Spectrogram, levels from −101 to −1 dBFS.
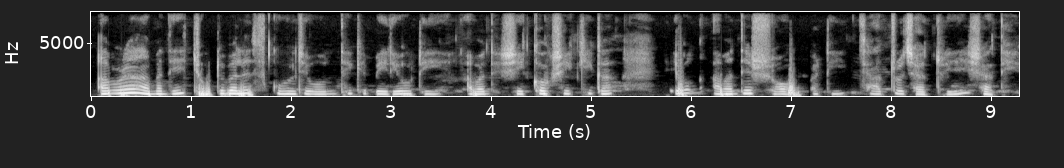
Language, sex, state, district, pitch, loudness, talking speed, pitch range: Bengali, female, West Bengal, North 24 Parganas, 255 Hz, -16 LUFS, 110 wpm, 235-280 Hz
